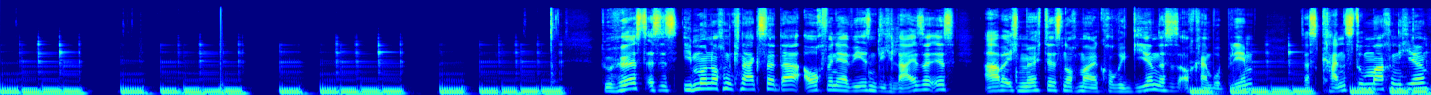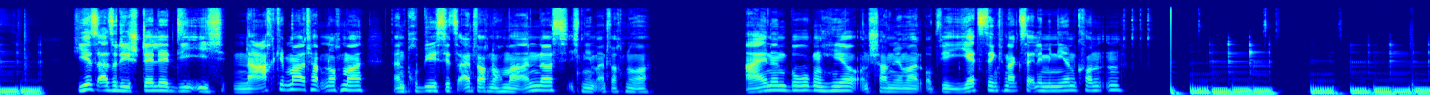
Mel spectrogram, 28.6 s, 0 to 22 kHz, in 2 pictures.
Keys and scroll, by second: 5.5 space, 11.4 alt+space.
